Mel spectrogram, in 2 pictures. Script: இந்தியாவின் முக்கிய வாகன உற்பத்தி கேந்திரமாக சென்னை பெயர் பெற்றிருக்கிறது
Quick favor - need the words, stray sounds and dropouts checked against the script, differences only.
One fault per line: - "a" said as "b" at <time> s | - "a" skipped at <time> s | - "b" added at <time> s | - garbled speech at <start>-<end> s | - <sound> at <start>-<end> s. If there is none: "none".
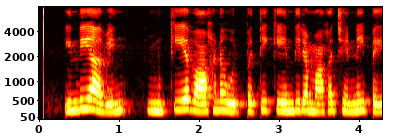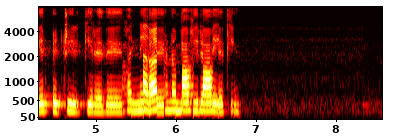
- garbled speech at 5.3-6.7 s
